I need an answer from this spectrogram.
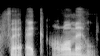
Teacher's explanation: mengalir angin pada kaf, namun tidak mengalir suara.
